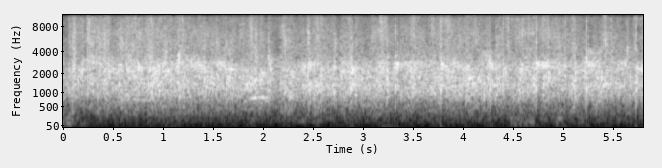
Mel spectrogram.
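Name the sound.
applause welcoming a graduation ceremony speaker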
